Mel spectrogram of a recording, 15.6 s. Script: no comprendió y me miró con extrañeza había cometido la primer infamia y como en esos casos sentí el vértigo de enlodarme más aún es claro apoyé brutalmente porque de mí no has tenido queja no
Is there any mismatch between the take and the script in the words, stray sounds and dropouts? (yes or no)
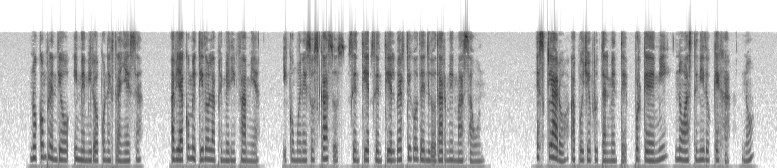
yes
